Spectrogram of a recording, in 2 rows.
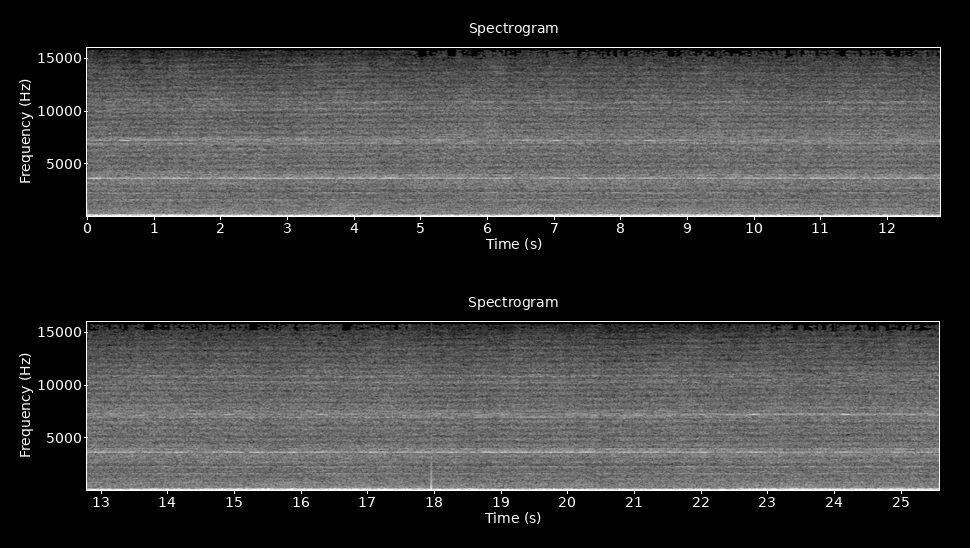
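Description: Beriev A-50 airborne radar aircraft on approach in the Roblox flight game Aeronautica, giving a steady, loud engine hum with a constant low drone and faint high whine that barely changes throughout.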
